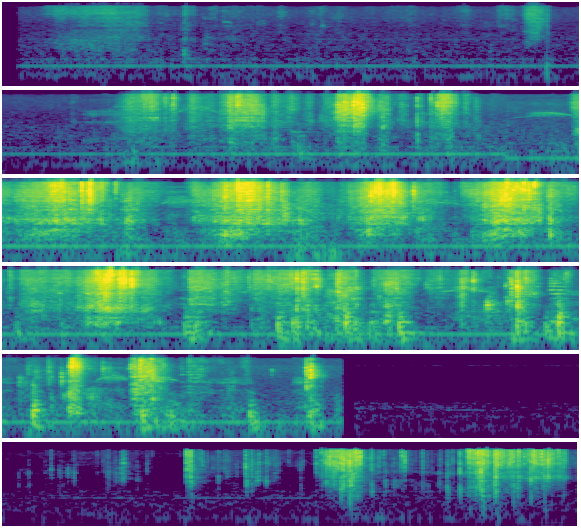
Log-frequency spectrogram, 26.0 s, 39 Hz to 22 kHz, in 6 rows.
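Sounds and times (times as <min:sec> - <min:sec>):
steady low hum: 0:00.2 - 0:21.5
slime squelching by hand: 0:05.2 - 0:19.9, 0:21.8 - 0:25.9.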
